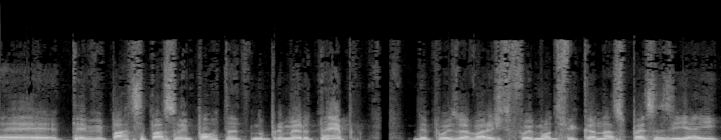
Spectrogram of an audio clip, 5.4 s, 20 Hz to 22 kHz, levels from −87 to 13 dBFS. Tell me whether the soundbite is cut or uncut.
uncut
